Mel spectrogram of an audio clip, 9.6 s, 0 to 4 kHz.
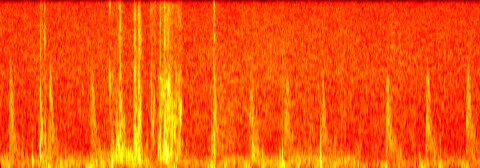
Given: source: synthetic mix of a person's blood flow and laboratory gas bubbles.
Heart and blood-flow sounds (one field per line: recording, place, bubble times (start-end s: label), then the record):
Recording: Doppler ultrasound of blood flow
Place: subclavian vein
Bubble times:
0.78-0.94 s: bubbles
2.17-2.51 s: bubbles
2.67-2.84 s: bubbles
3.00-3.11 s: bubbles
3.15-3.65 s: bubbles
4.21-4.32 s: bubbles
5.03-5.20 s: bubbles
From the record:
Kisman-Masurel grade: 222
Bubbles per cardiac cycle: several, 3 to 8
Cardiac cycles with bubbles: 10 to 50%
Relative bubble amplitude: moderate (0.250 to 0.450)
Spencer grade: 2 (many but less than half of the cardiac periods contain bubble signals, singularly or in groups)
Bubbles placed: anywhere in the cardiac cycle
